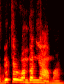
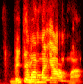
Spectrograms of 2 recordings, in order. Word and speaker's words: Victor Wembanyama: His name is Victor Wembanyama. Victor Wembanyama. I feel like that's accurate as fuck, bro. Hey, that's how you say it.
